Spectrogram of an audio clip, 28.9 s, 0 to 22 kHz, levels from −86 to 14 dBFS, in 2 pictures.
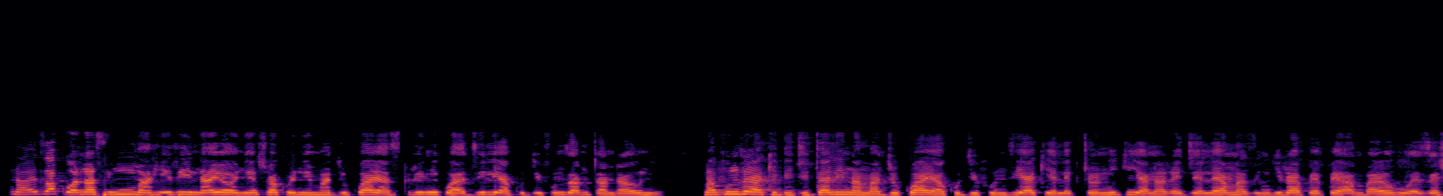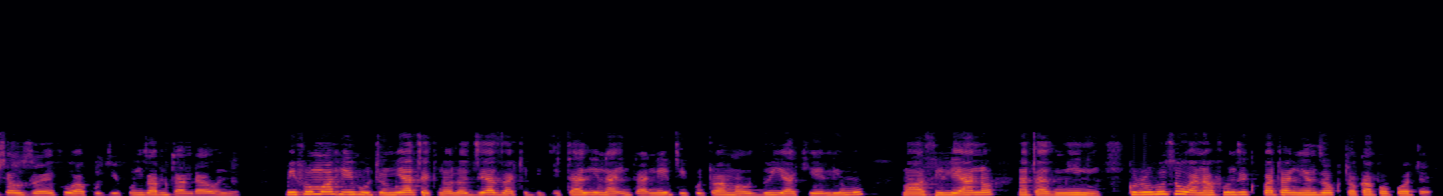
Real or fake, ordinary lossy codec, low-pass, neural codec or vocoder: real; MP3, 64 kbps; 7.2 kHz; none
